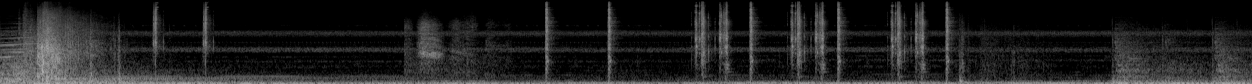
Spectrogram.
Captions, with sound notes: >>[gunshot] bang! >>[guns click] click, click! click, click! >>[gun cocks and clicks]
